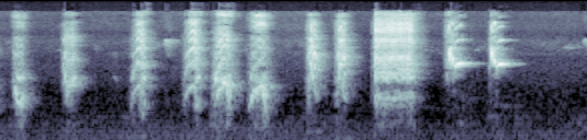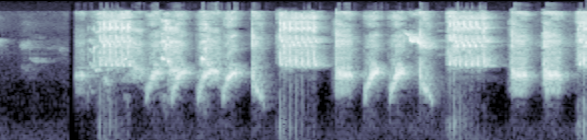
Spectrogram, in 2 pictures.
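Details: Javan pied starling, a training recording for cage birds, giving loud harsh chattering and squeaky notes in rapid bursts, then a short pause and a dense run of buzzy, wheezy phrases.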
